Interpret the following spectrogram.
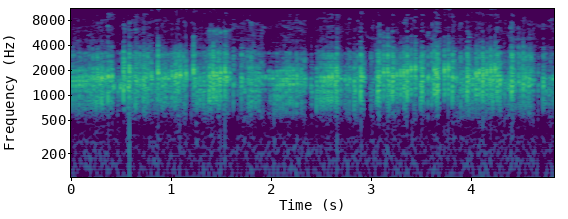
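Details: Forest green tree frog calling at Yoshitani in June 2025: dense, dry rattling chatter in overlapping bursts about a second long, nearly continuous, with sharp clicks scattered throughout.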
